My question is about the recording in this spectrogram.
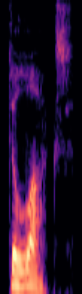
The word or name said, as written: deluxe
